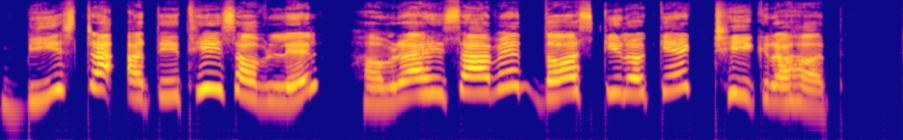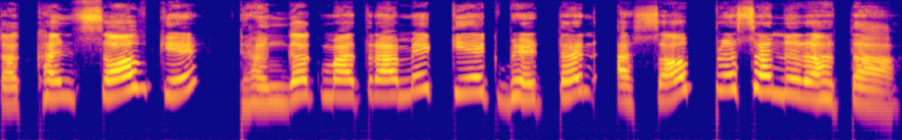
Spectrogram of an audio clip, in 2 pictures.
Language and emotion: Maithili, happy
